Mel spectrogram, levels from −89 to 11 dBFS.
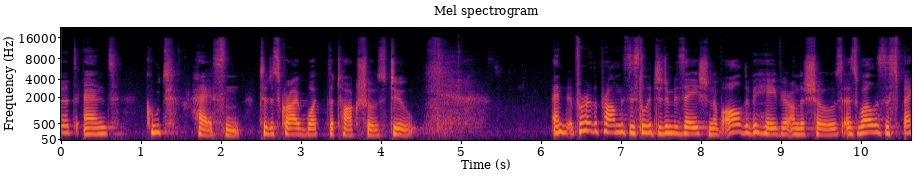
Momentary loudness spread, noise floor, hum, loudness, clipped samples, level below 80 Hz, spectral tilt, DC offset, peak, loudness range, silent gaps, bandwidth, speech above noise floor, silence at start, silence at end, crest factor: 13 LU; -58 dBFS; none; -19 LUFS; under 0.1%; -64 dBFS; -6 dB/octave; under 0.1%; 0 dBFS; 5 LU; none; 16.5 kHz; 39 dB; 0 s; 0 s; 18 dB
